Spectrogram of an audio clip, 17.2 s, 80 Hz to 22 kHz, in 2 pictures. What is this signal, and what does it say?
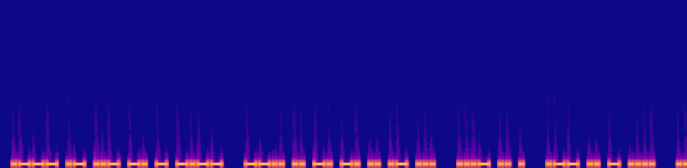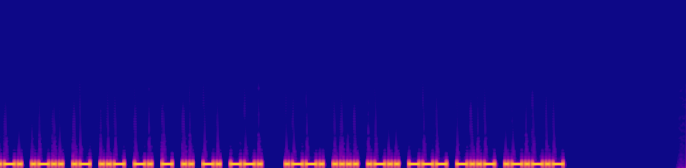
Morse code, heard as a keyed tone, about 27 wpm, 700 Hz. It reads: JAUNTY ZINNIAS VIE WITH FLAUNTING PHLOX.
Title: Pangram Challenge v2 - 28wpm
